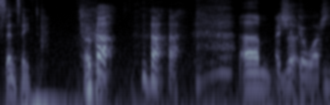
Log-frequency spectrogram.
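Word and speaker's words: Sense8: The Alex, the TV show you were talking about was Sense 8, which apparently is how that archetype is pronounced. It's not Sensati, it's Sense 8.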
